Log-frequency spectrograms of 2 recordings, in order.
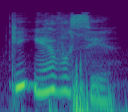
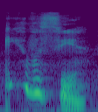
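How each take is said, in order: First: Louder, higher, slower demanding question; emphatic question. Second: Said in the usual way. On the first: Shown as a demonstration. Teacher repeating the question, louder and demanding. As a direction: demand it, stressing Quem. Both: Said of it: "As frases interrogativas".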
